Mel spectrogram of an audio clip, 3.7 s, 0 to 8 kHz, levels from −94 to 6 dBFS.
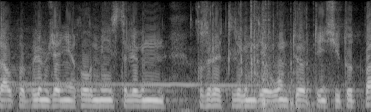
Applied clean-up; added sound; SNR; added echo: none; Wind + Slam; 14 dB; none.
